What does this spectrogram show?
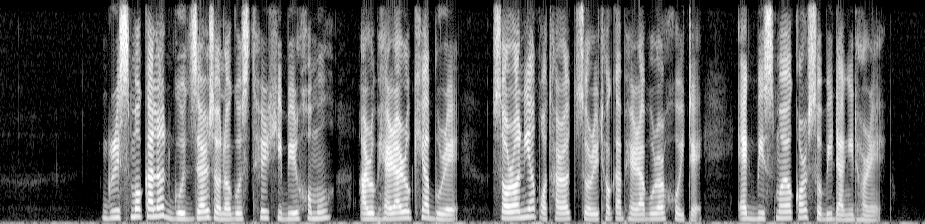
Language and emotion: Assamese, neutral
